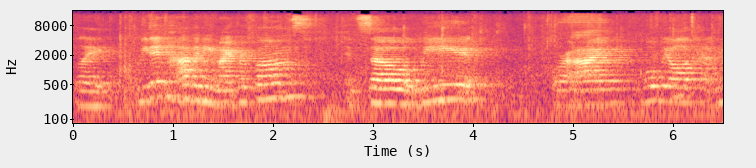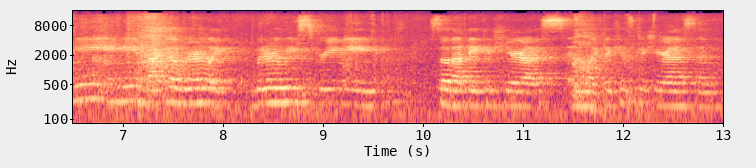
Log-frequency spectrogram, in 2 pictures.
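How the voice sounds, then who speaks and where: A young woman from a church youth group telling mission trip stories in a chatty, animated way, with many filler words. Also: mid-range voice, normal speed. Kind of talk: informal testimony to a church group. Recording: echoey room, distant mic, clear background noise.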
